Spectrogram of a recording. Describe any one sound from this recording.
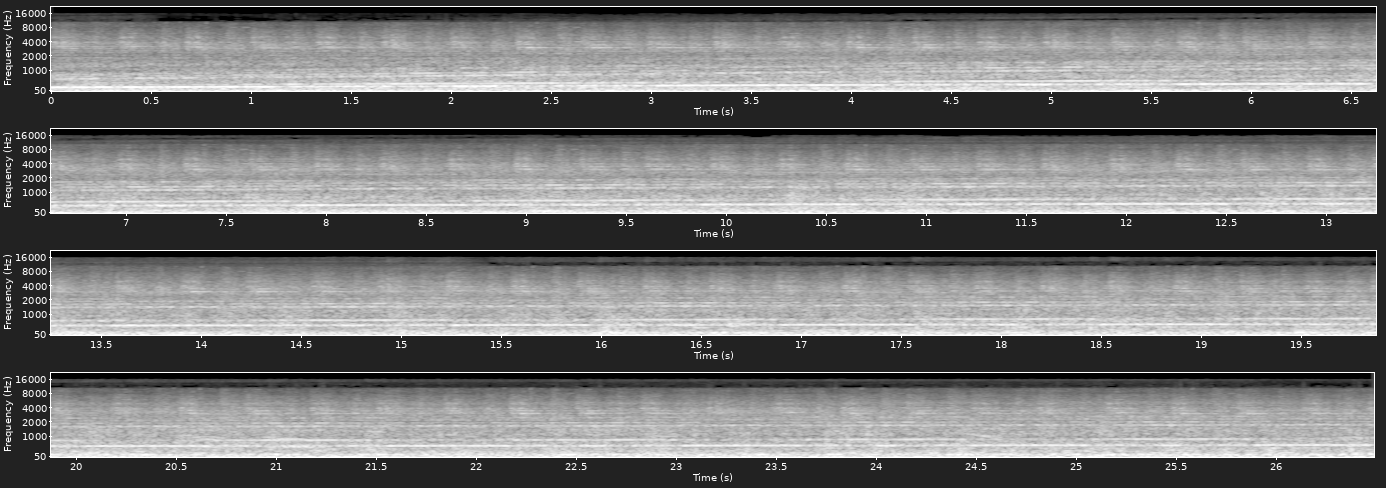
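An electric train motor whines, rising steadily in pitch as the train speeds up.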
